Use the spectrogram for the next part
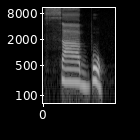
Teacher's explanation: And the O is nice and closed and rounded.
